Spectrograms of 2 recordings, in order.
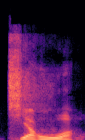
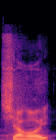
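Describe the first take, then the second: First: The name ends with a 'wa' sound. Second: The name ends with an 'oy' sound. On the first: This is how someone else mispronounced the name. The speaker calls it wrong. "elle dit Tiaroua" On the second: This is how the name should be pronounced. The speaker calls it right. "elle dit pas Tiaroy"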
